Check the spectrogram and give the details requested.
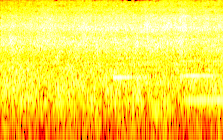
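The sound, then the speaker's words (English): Steady ocean surf at Martha's Vineyard washes continuously with a broad, hissing roar, fairly loud, mixed with a little wind and no voices. “Now they keep him alive in their hearts with a memorial bench that overlooks the ocean.”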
